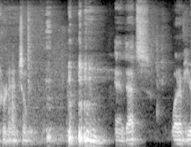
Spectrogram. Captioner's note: senator clearing throat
